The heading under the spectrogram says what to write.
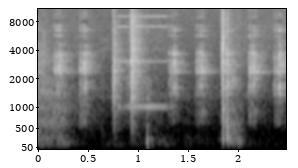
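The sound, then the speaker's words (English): A 10-second game timer for a round of naming cocktails beeps in a quick, steady rhythm, about three short electronic pulses per second, fairly faint, with a few brief bumps of background noise and no talking. “Get the timer going. You got 10 seconds.”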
